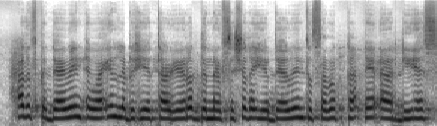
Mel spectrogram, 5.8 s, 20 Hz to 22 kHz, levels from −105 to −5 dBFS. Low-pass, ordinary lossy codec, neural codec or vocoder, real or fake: none; none; codec, 44.1 kHz, 1.7 kbps, Pupu-Codec; fake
